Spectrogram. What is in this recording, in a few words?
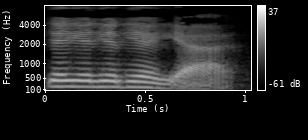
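"Yeah Yeah Yeah Yeah Yeah", English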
